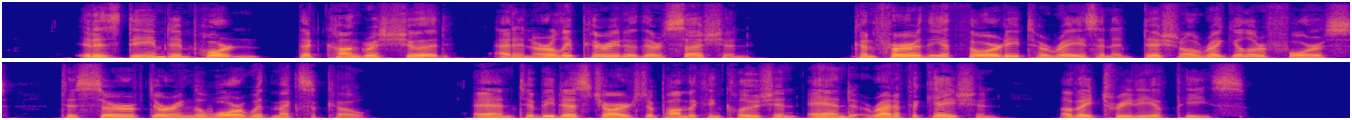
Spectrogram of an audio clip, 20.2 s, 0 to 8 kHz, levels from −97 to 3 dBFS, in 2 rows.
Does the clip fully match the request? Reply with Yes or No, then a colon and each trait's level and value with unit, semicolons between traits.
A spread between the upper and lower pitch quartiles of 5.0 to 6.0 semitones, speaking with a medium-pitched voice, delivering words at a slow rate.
Yes: wide, 5.6 semitones; medium, 145 Hz; slow, 130 wpm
